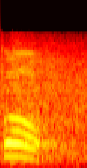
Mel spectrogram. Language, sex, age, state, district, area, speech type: Tamil, female, 18-30, Tamil Nadu, Thanjavur, urban, read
